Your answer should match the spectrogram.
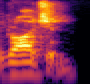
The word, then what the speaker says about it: Rajan: Rajan. So it's spelled R E J A N.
